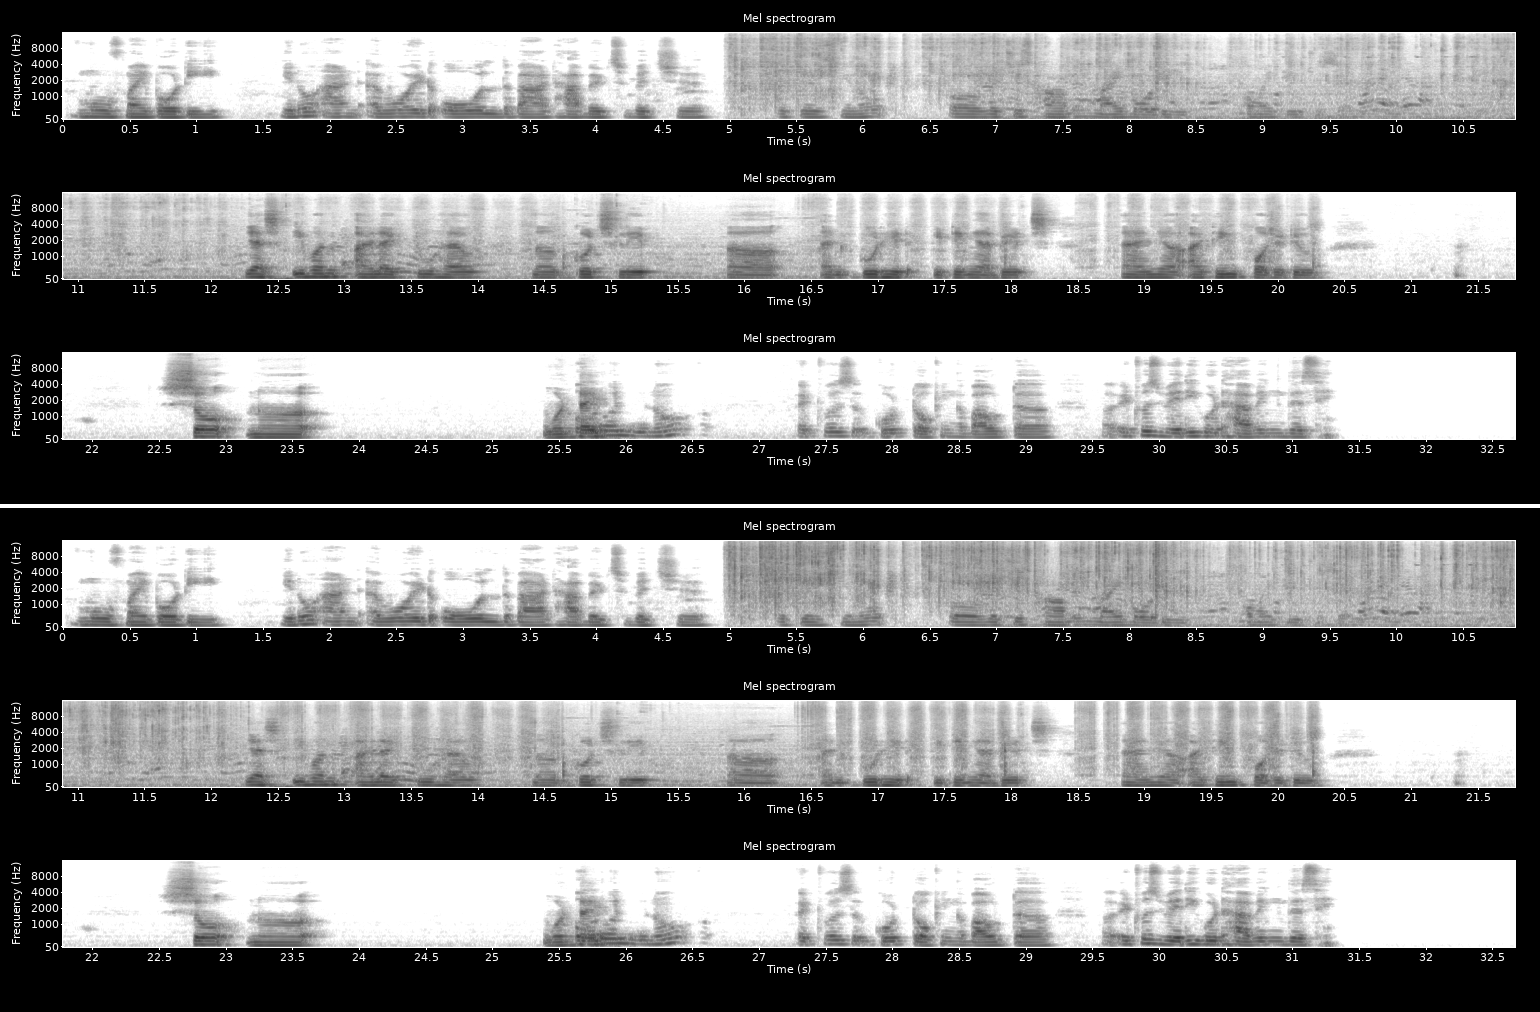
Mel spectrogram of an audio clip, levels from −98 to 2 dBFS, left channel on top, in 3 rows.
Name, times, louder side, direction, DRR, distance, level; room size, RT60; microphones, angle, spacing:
voice 1, 0.1-1.2 1.6-4.8 5.3-6.1 6.6-8.4 8.8-9.7 25.6-26.4 27.3-29.2 29.6-31.3, right 2 dB, ahead, 0.9 m, -38 dB
Domestic sounds home sounds, 5.0-15.2 16.4-18.1 18.5-20.3, right 10 dB, 50° right, 0.3 m, -43 dB
sound 1, 6.7-16.6, right 2 dB, 85° right, 0.8 m, -51 dB
voice 2, 12.2-14.1 14.4-15.4 15.9-16.3 16.6-18.3 18.8-20.3 22.5-23.7 25.4-25.9, left 2 dB, 25° left, 0.4 m, -33 dB
2.5 x 2.2 x 2.8 m
head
